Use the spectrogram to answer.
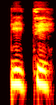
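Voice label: "ete", French; los meses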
